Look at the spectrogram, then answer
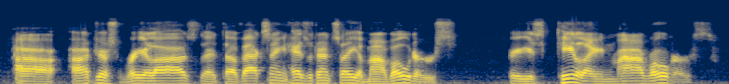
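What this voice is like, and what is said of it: Impression of Mitch McConnell. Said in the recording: “You can do an impression. Mitch ... I did an impression. ... It's really good.”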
